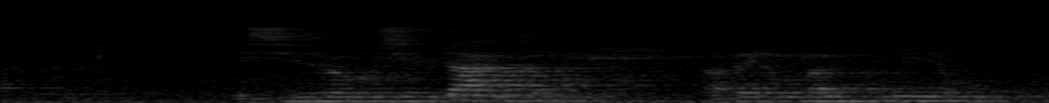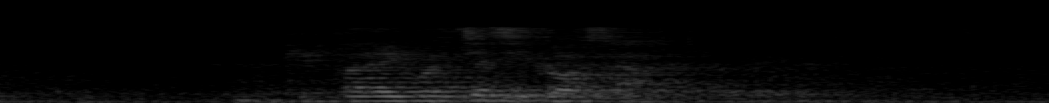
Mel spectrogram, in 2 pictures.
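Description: A man speaks quietly at a distance in a large echoing hall.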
